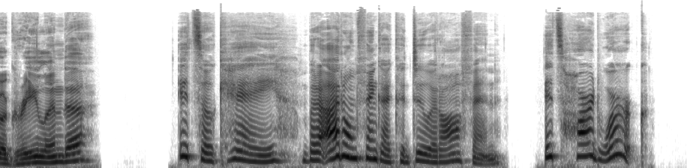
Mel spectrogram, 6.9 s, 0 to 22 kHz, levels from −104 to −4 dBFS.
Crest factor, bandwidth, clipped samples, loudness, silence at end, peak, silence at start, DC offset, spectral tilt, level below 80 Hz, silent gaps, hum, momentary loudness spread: 16 dB; 16.5 kHz; under 0.1%; -17 LUFS; 0.45 s; 0 dBFS; 0 s; under 0.1%; -6 dB/octave; -50 dBFS; 1.05-1.13 s, 1.46-1.66 s, 5.19-5.30 s; none; 13 LU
